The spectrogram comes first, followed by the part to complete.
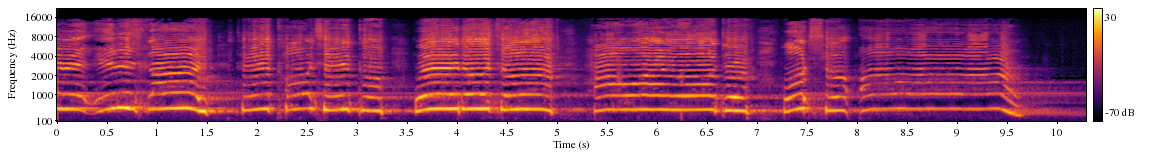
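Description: A toddler singing in a high voice, phrases of long held notes with short breaks between them; the last note slides down and stops near the end.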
